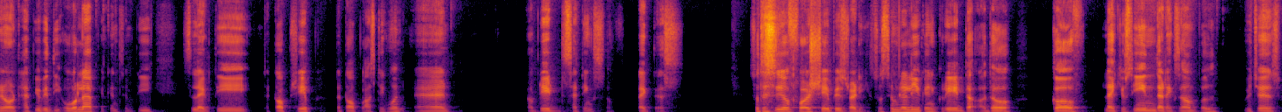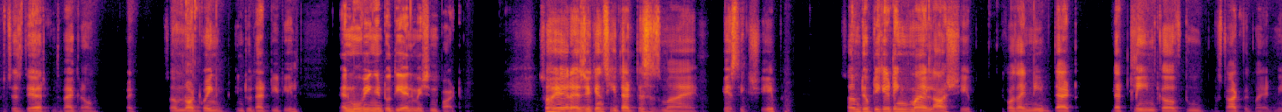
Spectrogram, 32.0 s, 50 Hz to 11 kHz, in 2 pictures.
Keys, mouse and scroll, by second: 1.3 click, 5.7-9.1 drag, 10.5-14.0 shift+middle drag.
